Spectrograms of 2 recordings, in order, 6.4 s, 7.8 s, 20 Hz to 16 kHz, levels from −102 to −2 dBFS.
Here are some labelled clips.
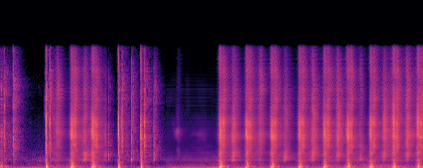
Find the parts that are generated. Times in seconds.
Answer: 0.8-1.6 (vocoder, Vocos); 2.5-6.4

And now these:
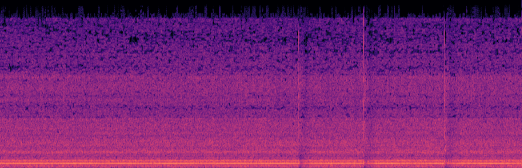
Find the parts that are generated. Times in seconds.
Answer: none

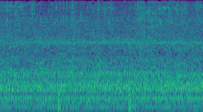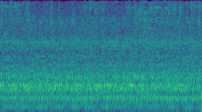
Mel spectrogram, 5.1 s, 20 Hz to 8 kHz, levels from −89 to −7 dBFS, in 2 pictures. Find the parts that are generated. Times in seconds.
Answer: 0.0-0.8 (vocoder, Vocos); 2.3-5.1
